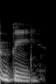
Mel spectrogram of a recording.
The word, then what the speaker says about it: the: तो वाउल अगर आ रहा है तो इसको हम बोलेंगे दी, और अदरवाइज कोई कॉन्सोनेंट साउंड आ रहा है तो हम बोलेंगे दा।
